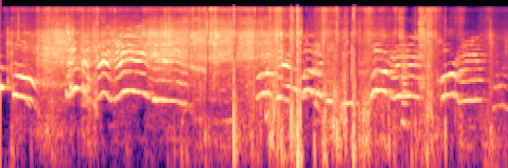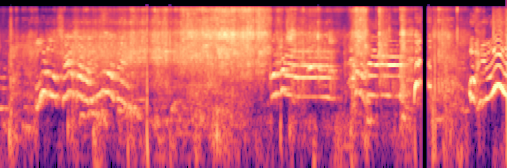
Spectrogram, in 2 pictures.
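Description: Children's high-pitched wordless voices, with squeals and play-acting sounds. A few sharp knocks of handling come in the middle.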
